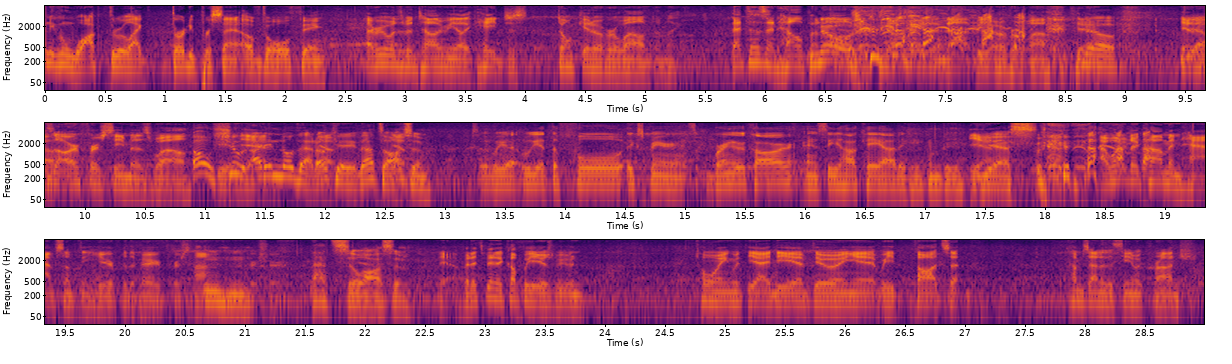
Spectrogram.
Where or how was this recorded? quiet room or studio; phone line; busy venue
busy venue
